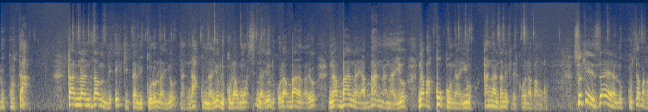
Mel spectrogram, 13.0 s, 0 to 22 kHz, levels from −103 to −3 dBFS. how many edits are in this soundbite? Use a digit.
0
